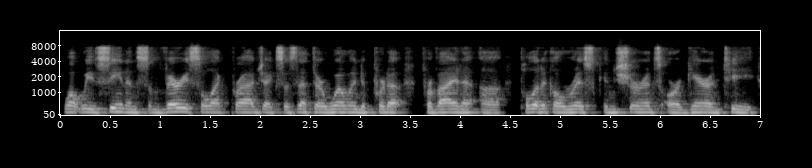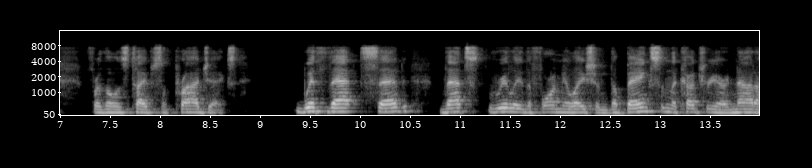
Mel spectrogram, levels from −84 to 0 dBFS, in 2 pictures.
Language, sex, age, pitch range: English, male, 50-69, 130-150 Hz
